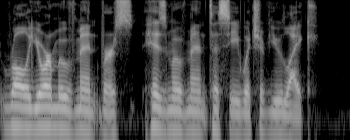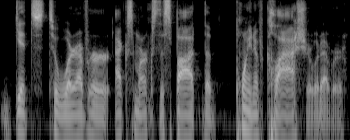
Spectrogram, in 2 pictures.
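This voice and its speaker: A man with a fairly low, gravelly voice, recorded close and dry with almost no room sound. He talks through game rules casually and earnestly, stopping and restarting as he thinks, and he sniffles from a cold that's coming on. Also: steady tone, moderate pace, dry recording. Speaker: solo tabletop game player and podcaster. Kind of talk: casual rules review, reading aloud and commenting.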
